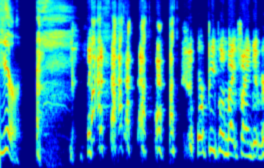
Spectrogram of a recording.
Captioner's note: laugh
